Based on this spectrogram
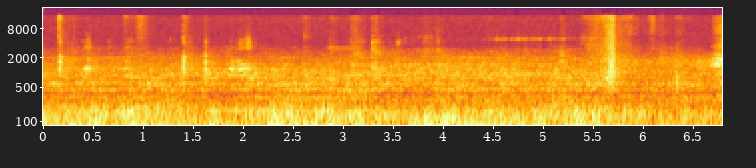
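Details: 2013 VW Passat idling with a low rumble and an irregular, loose rattle from the pulley side; a worn water pump is suspected, not confirmed.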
